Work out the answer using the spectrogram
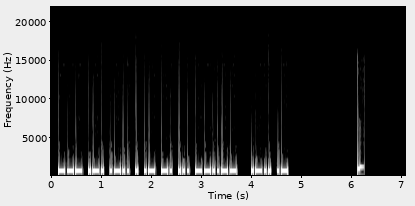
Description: Morse code, heard as a keyed tone, about 28 wpm, 700 Hz. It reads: ORLEANS, LA
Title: Practice QSO - Exchange 1 - Beginning - 28wpm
